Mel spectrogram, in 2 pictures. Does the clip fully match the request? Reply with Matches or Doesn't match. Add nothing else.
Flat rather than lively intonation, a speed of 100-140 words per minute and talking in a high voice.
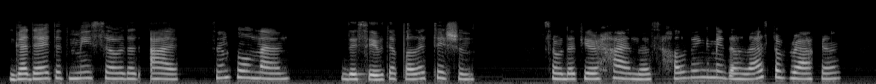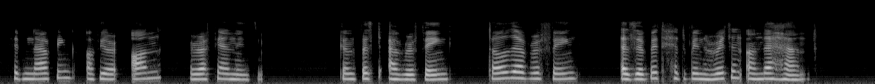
Matches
